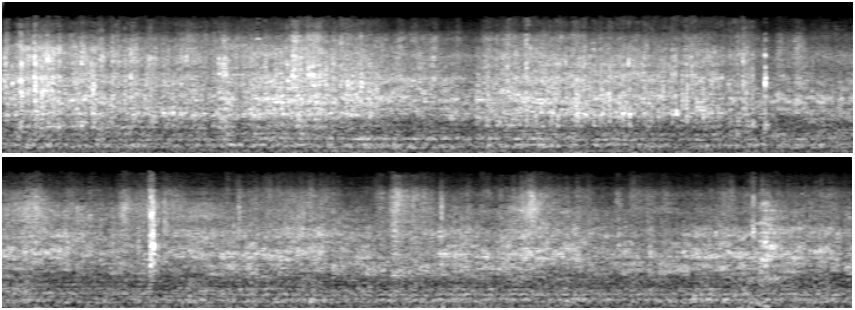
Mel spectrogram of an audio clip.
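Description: A machine running steadily nearby, a constant low hum with a rushing noise over it, and a couple of faint clicks around the middle.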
